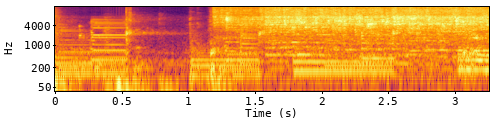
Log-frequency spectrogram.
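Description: Tap water pours steadily into the bottom tray of a steamer, a continuous rushing hiss that starts after a few brief clanks and runs unbroken to the end.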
